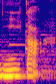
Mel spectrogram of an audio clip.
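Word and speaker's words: 네가: 再有你正好啊，你是读成你嘎。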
